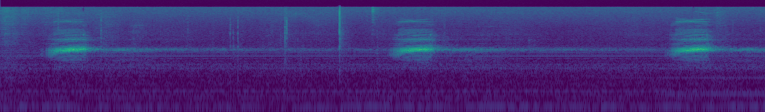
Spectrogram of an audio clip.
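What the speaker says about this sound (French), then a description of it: "La grenouille coasse un peu comme Josette" A frog croaks three times, each croak short and buzzy, spaced evenly about three seconds apart against a quiet, faintly humming background.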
